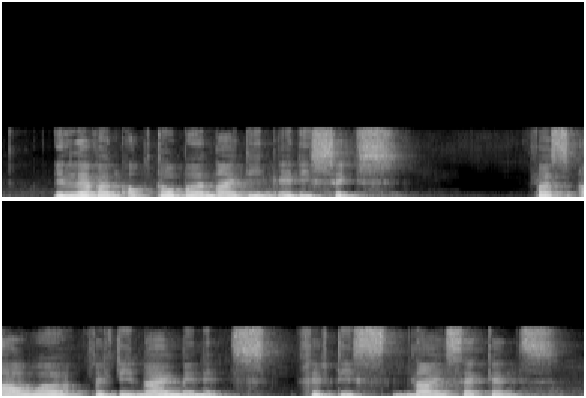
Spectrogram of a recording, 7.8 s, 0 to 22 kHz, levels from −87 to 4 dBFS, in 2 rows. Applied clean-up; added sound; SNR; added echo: neural mask model Resemble Enhance denoiser.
